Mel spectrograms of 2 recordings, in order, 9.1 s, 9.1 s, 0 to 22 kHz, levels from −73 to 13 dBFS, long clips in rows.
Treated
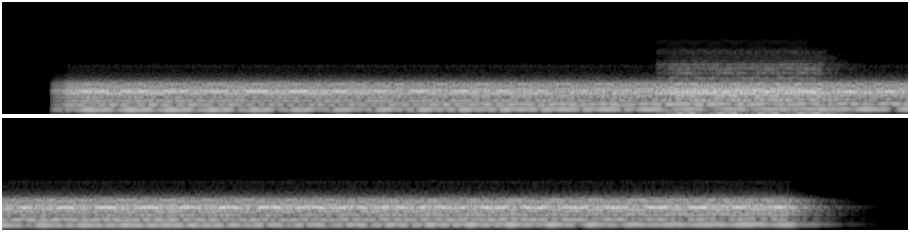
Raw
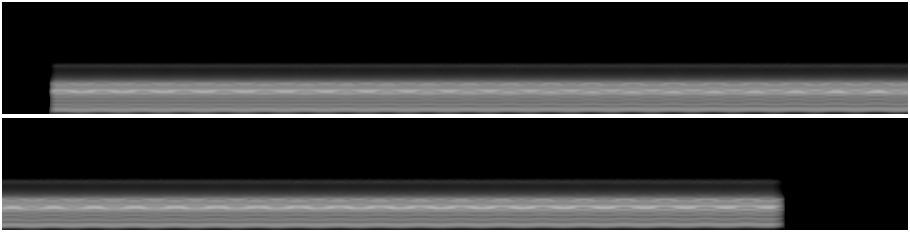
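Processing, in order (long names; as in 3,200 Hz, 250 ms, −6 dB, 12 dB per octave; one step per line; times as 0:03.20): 0:03.27–0:04.03: mid-hump overdrive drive 37 dB, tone 2,100 Hz, clips at −10.5 dBFS
tilt shelving filter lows +9.5 dB, about 1,200 Hz
convolution reverb, pre-delay 58 ms, DRR −9.5 dB
level −9.5 dB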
